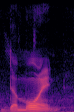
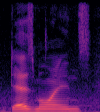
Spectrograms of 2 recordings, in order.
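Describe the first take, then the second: First: The final S is silent. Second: The final S is sounded. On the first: The speaker calls it right. "our state capital is called Des Moines" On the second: The speaker calls it wrong. "not Des Moines"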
